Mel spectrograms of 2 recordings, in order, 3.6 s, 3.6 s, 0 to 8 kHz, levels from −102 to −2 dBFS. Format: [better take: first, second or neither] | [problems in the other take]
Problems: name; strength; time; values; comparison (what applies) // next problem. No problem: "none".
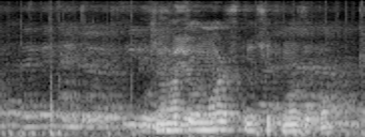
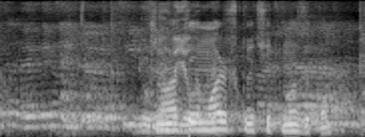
second | background sound (Computer keyboard); 18 dB below the speech // room echo; dies away in 0.7 s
